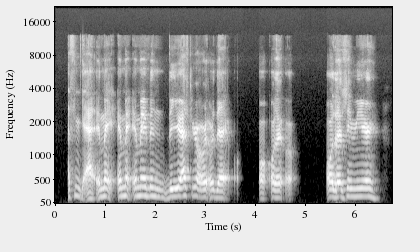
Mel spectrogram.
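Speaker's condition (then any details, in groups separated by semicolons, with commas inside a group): Dystonia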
